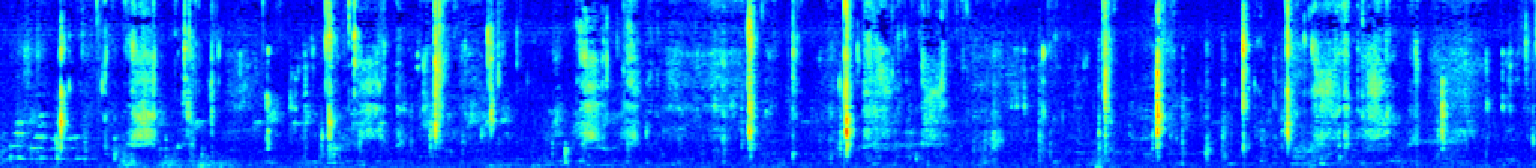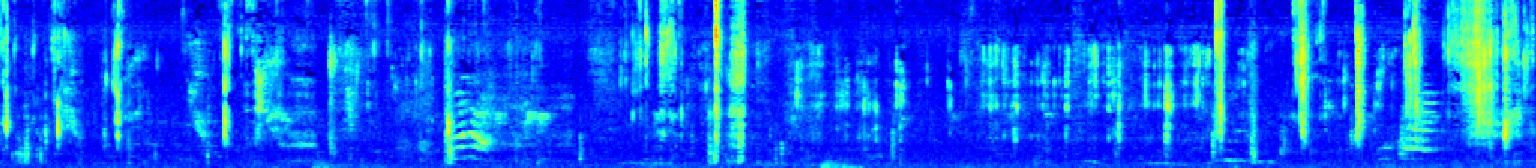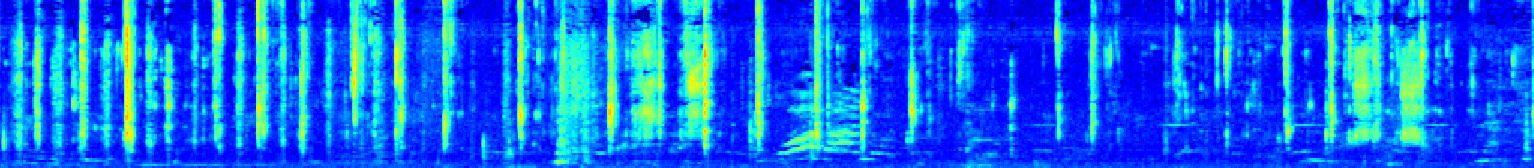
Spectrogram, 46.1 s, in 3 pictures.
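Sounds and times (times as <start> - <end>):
chewing with wet mouth clicks: 0.5 - 19.9, 20.7 - 46.0.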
